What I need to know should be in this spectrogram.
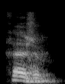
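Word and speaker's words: חשבון: Chesem. Okay. Yeah. Yeah, that's right. Cheshbon is in Hebrew, but in Yiddish you say it like your Chesem, family yeah.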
